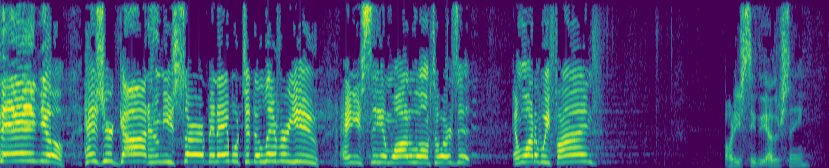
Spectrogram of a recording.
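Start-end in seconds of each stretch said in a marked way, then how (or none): 0.0-4.0 high, anguished screaming cry. Retelling the story of the king calling out to the old man, imitating an anguished scream. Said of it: "You can hear the anguish in his voice".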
